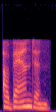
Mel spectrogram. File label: "abandon", English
